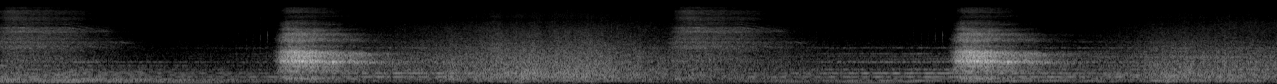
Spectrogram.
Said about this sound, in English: Breath in through your nose. Open your mouth and let the air come out like the ocean. Let's try 2 or 3 more gentle ocean breaths.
